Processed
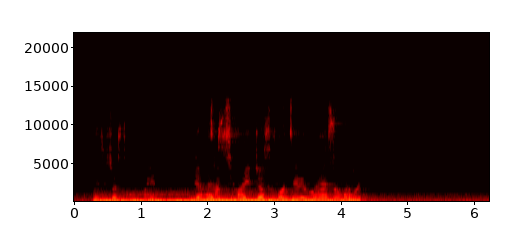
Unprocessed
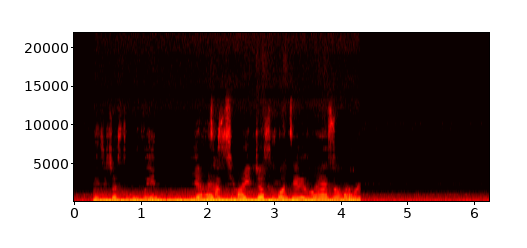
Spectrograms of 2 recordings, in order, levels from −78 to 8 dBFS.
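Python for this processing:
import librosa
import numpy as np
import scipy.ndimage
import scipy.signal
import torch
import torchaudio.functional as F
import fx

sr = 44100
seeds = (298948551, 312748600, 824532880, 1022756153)

y = fx.curve_eq(x, sr, hz=(120.0, 580.0, 880.0, 9900.0), db=(0, -8, 6, -8), at=(0.78, 1.72))
y = fx.rev_schroeder(y, sr, rt60_s=1.4, comb_ms=27, drr_db=13.5)
y = F.gain(torch.from_numpy(y), -8.5).numpy()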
